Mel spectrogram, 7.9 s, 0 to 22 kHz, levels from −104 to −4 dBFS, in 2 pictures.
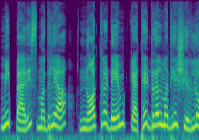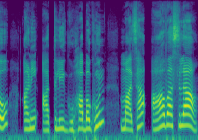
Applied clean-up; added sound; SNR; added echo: none; none; none; none.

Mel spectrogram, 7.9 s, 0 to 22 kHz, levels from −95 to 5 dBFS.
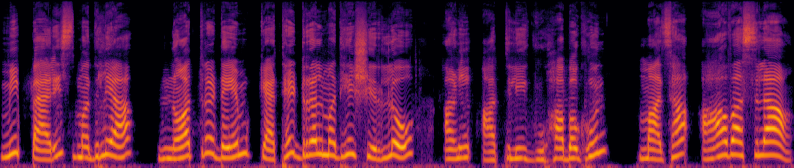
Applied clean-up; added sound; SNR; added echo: neural mask model Resemble Enhance denoiser.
